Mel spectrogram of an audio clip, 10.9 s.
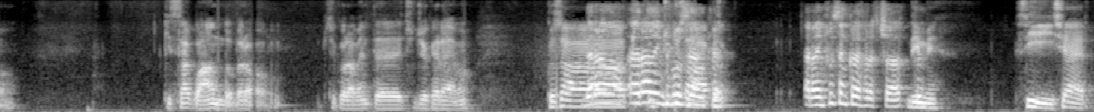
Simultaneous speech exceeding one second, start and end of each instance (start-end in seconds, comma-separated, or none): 5.8-7.3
